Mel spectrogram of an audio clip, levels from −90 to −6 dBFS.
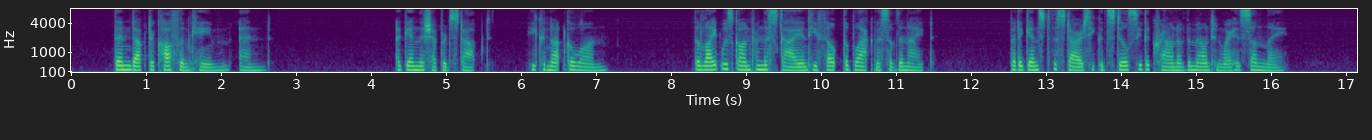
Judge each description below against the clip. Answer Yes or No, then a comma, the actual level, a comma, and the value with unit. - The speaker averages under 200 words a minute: Yes, average, 160 wpm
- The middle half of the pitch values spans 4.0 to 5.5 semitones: No, narrow, 2.4 semitones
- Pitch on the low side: No, medium, 175 Hz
